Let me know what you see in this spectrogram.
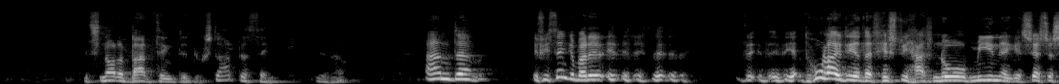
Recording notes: taken from the opening rally of the recent Revolution Festival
